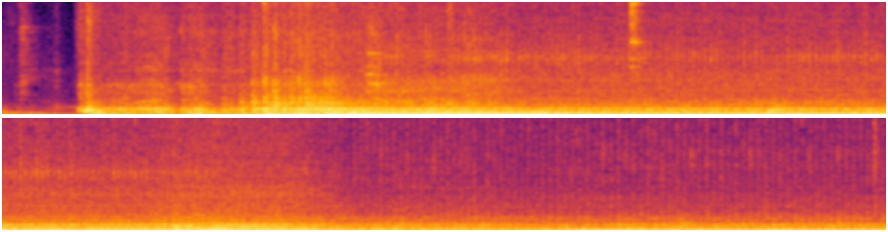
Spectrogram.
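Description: A small tractor's diesel engine cranks and catches, then settles into a steady, rumbling warm-up idle that continues throughout, close by and fairly loud.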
